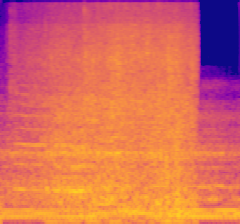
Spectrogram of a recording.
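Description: A loud, even rushing hiss, like static or a whoosh, over a low droning background of ambient music; the hiss stops suddenly at the end.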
